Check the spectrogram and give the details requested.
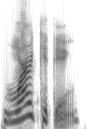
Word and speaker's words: marketing: hear haah we need there has to be one syllable that's longer than the other ones this one is marketing marketing almost K is not even K C marketing marketing marketing I didn't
